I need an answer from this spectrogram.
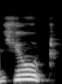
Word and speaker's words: jute: अब जैसे नेक्स्ट है JUTE, जे से बन गया जय और यू का उच्चारण जो है यू के रूप में होगा, टी से टे, ज्यूट, ठीक है ना।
